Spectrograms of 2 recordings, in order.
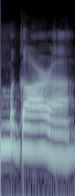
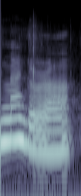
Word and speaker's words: Megara: and a foil, Megara, which a lot of people call Megara, but her name is Megara. That is how she pronounces it, and that the movie pronounces it.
